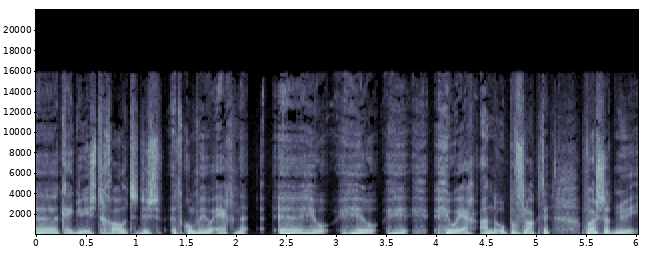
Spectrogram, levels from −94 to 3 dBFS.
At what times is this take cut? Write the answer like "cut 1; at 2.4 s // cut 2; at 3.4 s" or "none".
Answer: none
